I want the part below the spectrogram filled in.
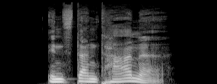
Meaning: inflection of instantan: 1. strong/mixed nominative/accusative feminine singular 2. strong nominative/accusative plural 3. weak nominative all-gender singular
- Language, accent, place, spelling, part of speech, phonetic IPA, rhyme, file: German, Germany, Berlin, instantane, adjective, [ˌɪnstanˈtaːnə], -aːnə, De-instantane.ogg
